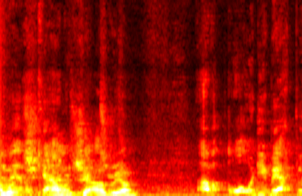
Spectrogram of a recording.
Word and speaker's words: Chateaubriand: And the little piece behind it is Chateaubriand. That's how you say it. Chateaubriand.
